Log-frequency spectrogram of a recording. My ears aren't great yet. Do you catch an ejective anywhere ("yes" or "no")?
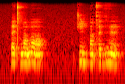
yes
